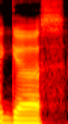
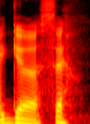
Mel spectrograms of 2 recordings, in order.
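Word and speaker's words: Gose: Vissa säger GÖS, andra säger GÖSE jag vet inte riktigt vad man säger, men jag brukar nog säga gös eh, personligen.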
